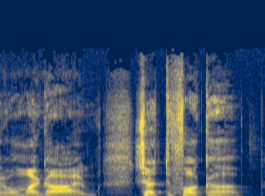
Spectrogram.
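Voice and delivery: ordinary talk

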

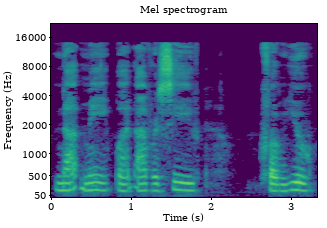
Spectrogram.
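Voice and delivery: usual speaking voice

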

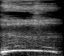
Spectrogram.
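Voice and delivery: sharp, high delighted gasp; excited gasp. Real, not acted. Excited at Pride Parade idea.

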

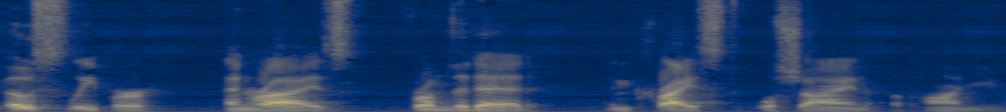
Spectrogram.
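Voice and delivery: low, measured Bible reading; solemn reading aloud, falling at phrase ends; scripture reading. Acted. Reads the scripture passage aloud.

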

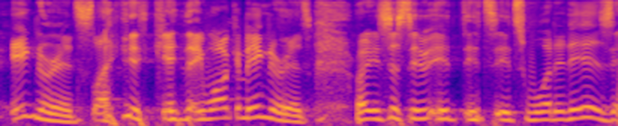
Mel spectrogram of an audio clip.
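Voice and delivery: a laugh in the voice; laughing while talking. Real, not acted. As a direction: still amused as he makes the point. Laughing through after the story.

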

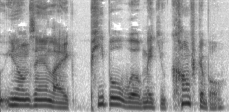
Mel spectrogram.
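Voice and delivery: ordinary talk

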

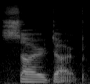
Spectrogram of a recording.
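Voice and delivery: low, quiet Australian-sounding drawn vowels; Australian accent. Shown as a demonstration. Host showing a two-word party trick, quiet Australian accent. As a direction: lightly put on an Australian accent. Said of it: "sometimes I sound Australian".

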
